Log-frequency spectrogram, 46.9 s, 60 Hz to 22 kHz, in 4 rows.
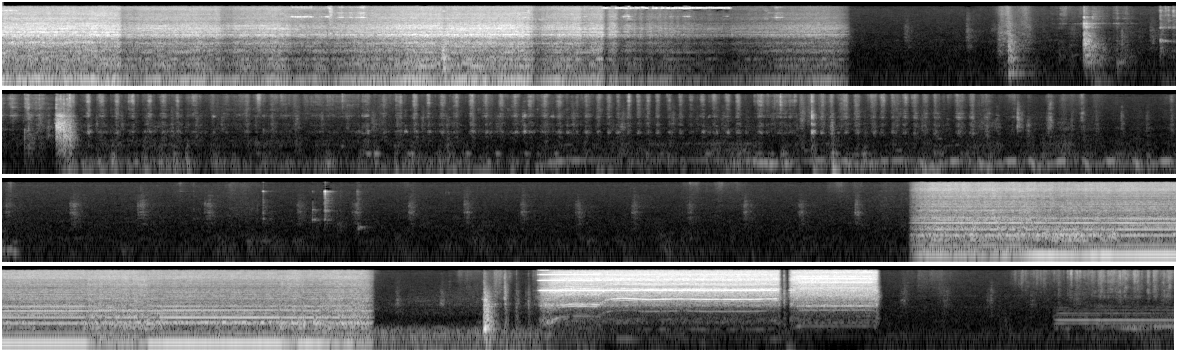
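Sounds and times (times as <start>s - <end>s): drill boring into metal: 0.0s - 8.4s, 32.6s - 39.0s, 40.6s - 44.0s
metal lathe running: 0.0s - 8.4s, 32.6s - 39.0s.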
